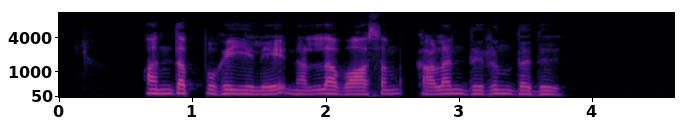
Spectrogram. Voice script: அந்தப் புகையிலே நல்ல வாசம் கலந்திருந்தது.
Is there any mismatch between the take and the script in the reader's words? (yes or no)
no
